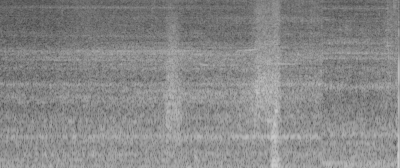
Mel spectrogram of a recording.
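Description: Steady background hum and hiss, with two brief soft rustles a little before and after the middle.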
